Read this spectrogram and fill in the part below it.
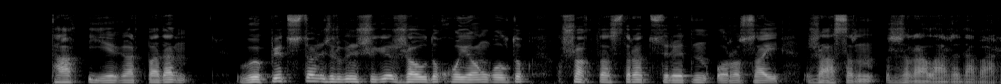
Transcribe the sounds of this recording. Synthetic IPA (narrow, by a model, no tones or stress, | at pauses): t̪ʰɑqije̞ɡʲɪɑɾt̪̚pɑd̪ɑn | wɵk̚pe̞t̪ʰʊ̥st̪ɑnʒʏɾɡʲɪnʃɪɡʲe̞ʒɑwd̪əqʰo̞jɑɴqʰolˠt̪əqqʰʊ̥ʃɑq̚t̪ɑst̪əɾɑt̪ʰʏ̥sɪɾe̞t̪ɪnʊɾəsɑj | ʒɑsəɾnʒəɾɑ̰lˠɑ̰ɾə̰d̪ɑ̰bɑ̰ɾ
